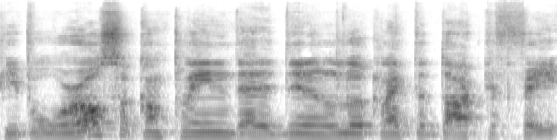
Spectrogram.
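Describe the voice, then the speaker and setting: A man with a non-native accent on a very clean recording with a silent background. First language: not English. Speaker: toy reviewer. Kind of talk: product review.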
